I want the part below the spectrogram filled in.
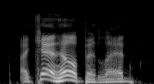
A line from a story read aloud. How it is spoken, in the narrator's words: he said kindly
